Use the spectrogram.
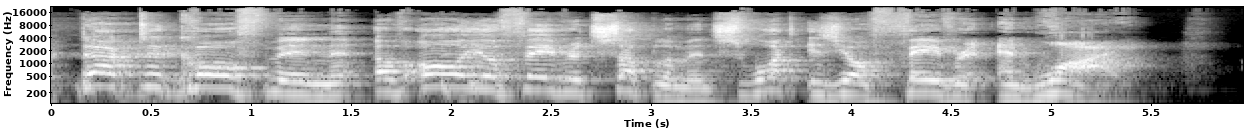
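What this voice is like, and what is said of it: Put-on English accent. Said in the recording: “I'm going to talk like to you in an English accent”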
